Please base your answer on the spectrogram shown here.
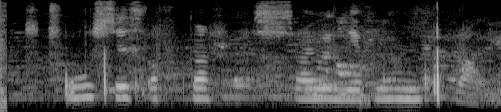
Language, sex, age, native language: Icelandic, male, 10, Icelandic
